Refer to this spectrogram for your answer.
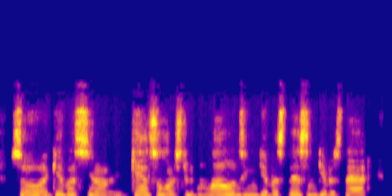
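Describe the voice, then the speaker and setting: A man with a normal speaking voice talks at a fairly quick pace with a fairly high pitch. His intonation is lively, and the sound is dry and close with no echo. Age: 60s. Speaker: podcast host. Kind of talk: casual chat.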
